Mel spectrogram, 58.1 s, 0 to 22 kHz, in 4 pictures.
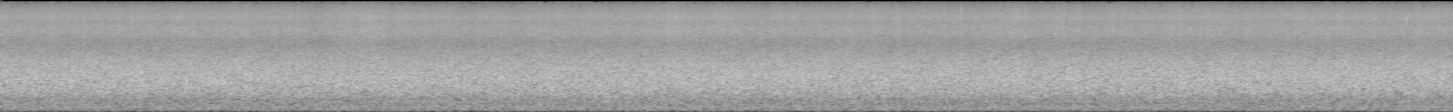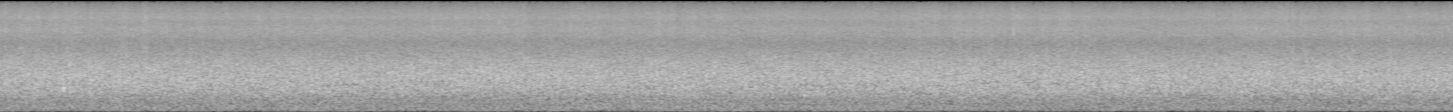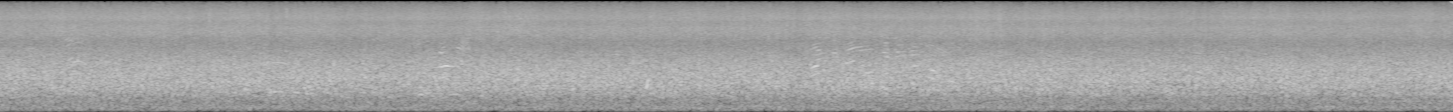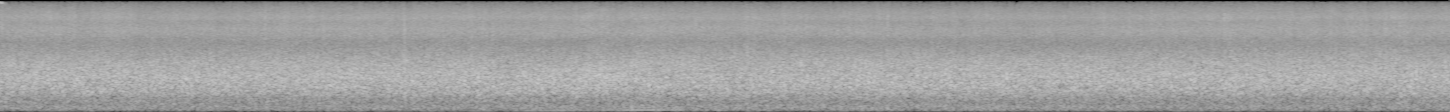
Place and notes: {"title": "W 50th St, New York, NY, USA - Avenue of the Americas Fountain", "date": "2022-08-23 17:23:00", "description": "Recording of Avenue of the Americas Fountain that features a small waterfall.", "latitude": "40.76", "longitude": "-73.98", "altitude": "20", "timezone": "America/New_York"}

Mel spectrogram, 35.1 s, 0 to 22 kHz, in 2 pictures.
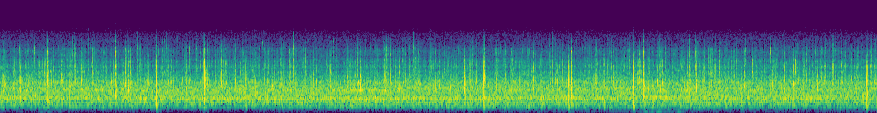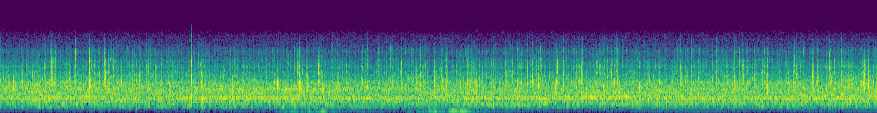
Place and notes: {"title": "Grybeliai, Lithuania, tiny tiny ice", "date": "2018-03-15 15:40:00", "description": "contact microphones on the list of very tiny ice...in the begining you can hear a plane flying above...", "latitude": "55.50", "longitude": "25.56", "altitude": "107", "timezone": "Europe/Vilnius"}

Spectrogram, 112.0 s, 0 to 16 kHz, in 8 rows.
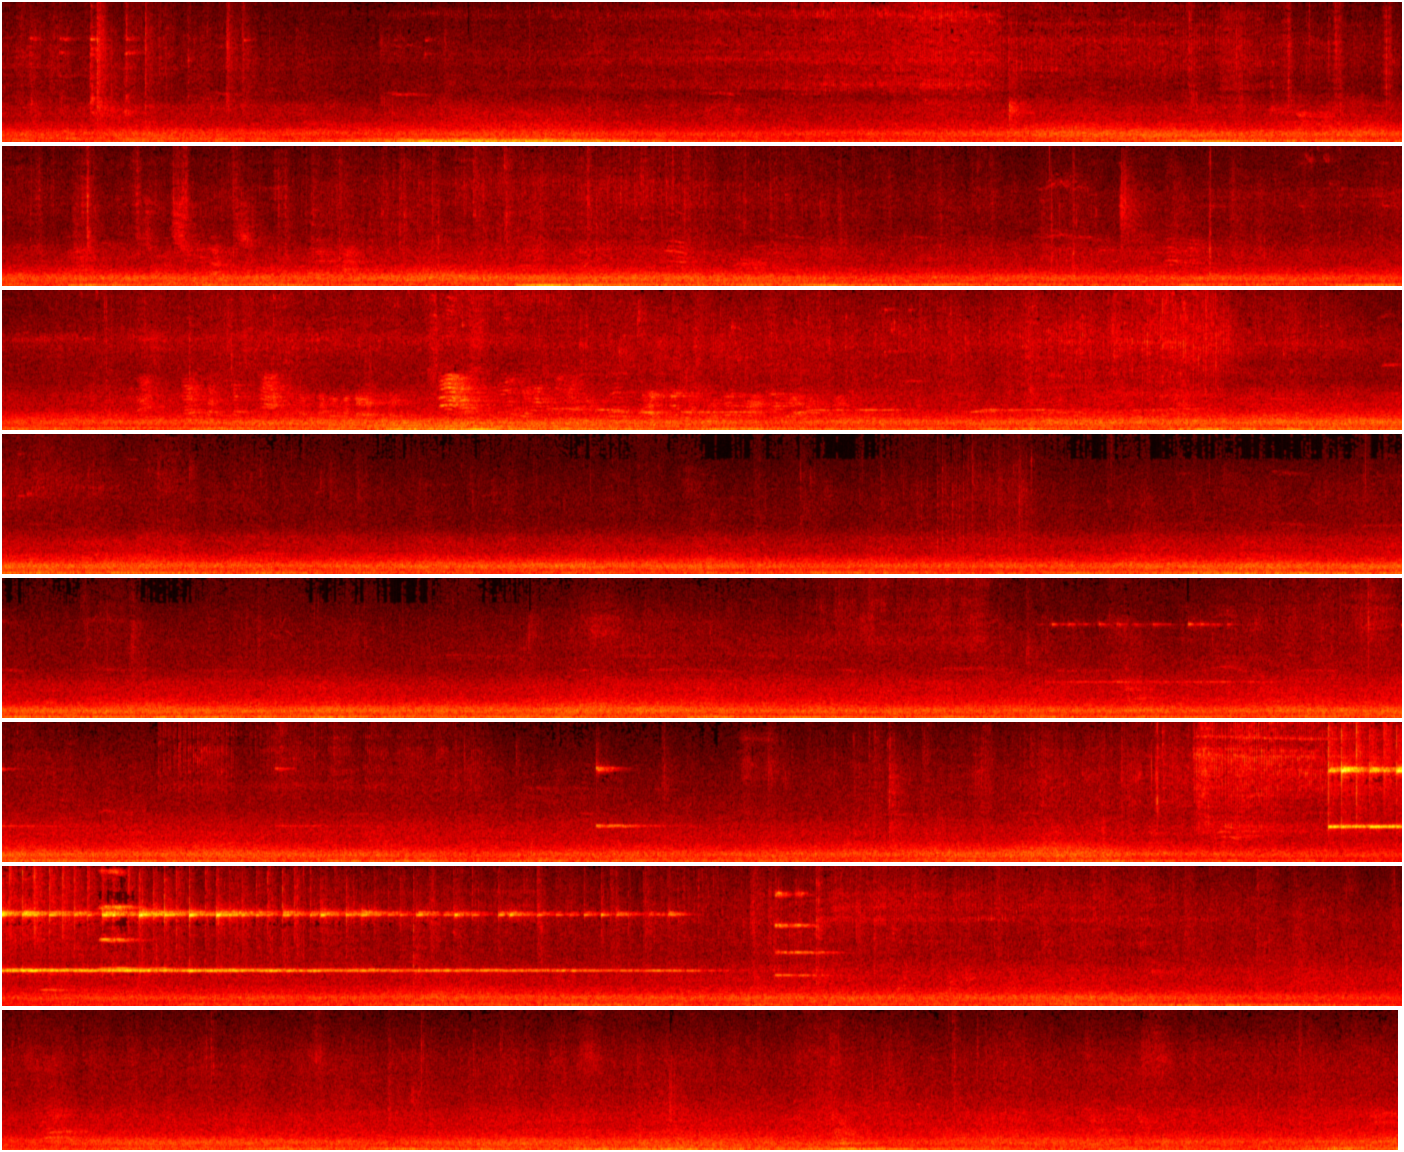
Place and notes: {"title": "Lake Shore Blvd W, Etobicoke, ON, Canada - Busy bike route passing under the gardiner", "date": "2020-06-07 02:42:00", "description": "Recorded underneath the Gardiner Expressway bridge over the Humber River, right next to a bike lane underpass. The space underneath resonates with the traffic passing overhead, large groups of cyclists are passing by, and a few small boats towards the lake\nRecorded on a zoom H2N.", "latitude": "43.63", "longitude": "-79.47", "altitude": "76", "timezone": "America/Toronto"}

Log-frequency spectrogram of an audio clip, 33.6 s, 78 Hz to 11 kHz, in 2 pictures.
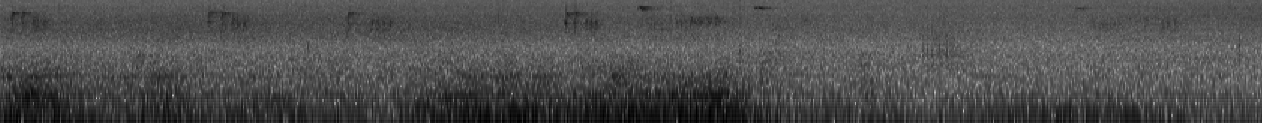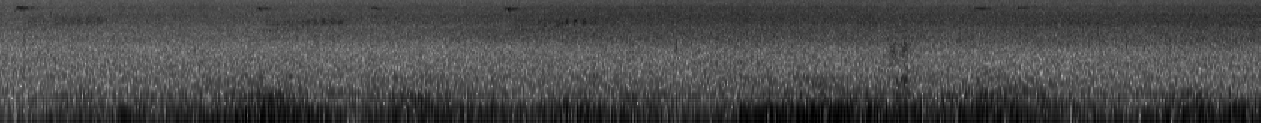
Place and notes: {"title": "Berlin Wall of Sound, Lichtenrade border 080909", "latitude": "52.39", "longitude": "13.39", "altitude": "44", "timezone": "Europe/Berlin"}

